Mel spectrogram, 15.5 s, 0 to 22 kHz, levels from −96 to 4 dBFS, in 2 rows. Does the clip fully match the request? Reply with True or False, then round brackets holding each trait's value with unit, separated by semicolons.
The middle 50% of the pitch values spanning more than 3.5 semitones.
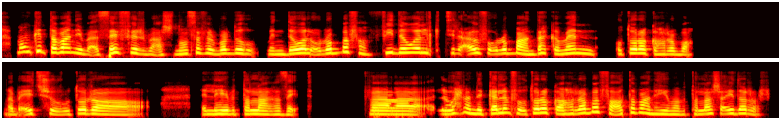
True (4.2 semitones)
